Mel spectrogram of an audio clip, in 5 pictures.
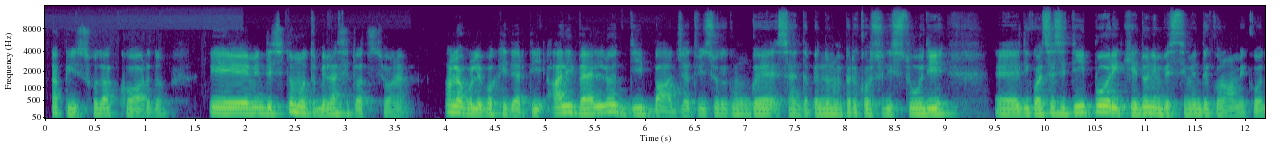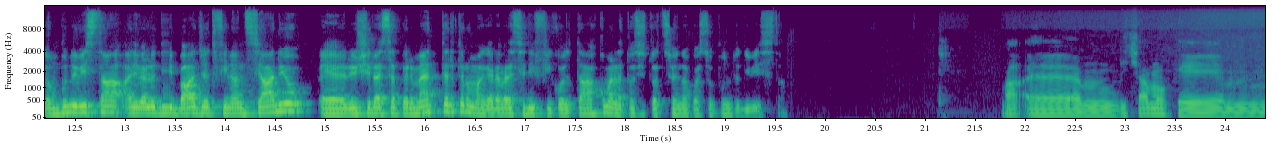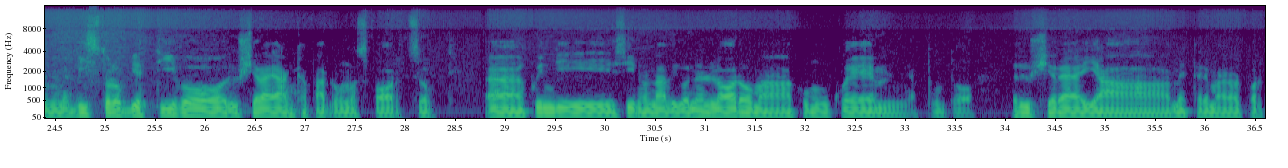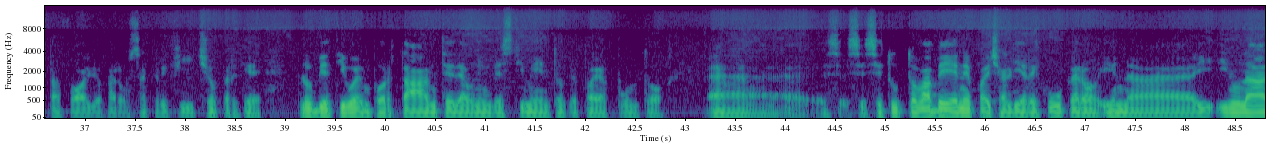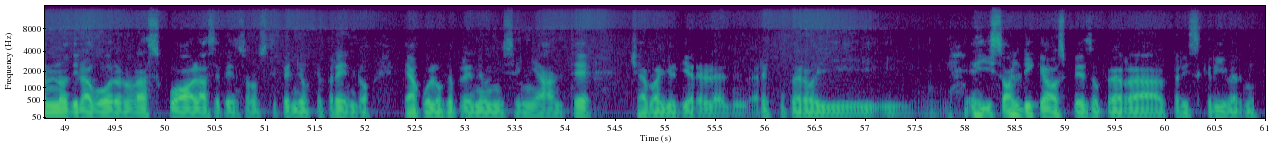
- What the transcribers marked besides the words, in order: unintelligible speech; "investimento" said as "investimendo"; "punto" said as "bunto"; mechanical hum; "cioè" said as "ceh"; "cioè" said as "ceh"; laughing while speaking: "soldi"
- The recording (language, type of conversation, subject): Italian, advice, Perché vuoi tornare a scuola per ottenere una nuova qualifica professionale?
